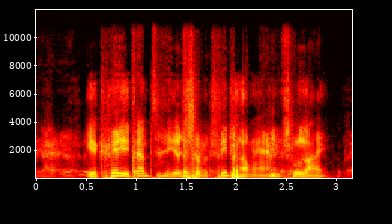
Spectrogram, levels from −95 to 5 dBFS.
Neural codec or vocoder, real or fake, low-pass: codec, 24 kHz, 1.5 kbps, HILCodec; fake; 10.8 kHz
